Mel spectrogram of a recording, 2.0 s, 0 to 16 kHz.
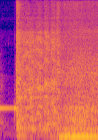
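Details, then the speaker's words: Chevy 5.3 V8 after full AFM delete and new cam bearings, first start with no belt or accessories. It catches immediately and settles into a steady, deep, even idle with no knocks or ticks and good oil pressure; minor smoke burn-off. "okay H sounds pretty good to me considering there's no belt no accessories nothing turning sweet think we got her y'all"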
